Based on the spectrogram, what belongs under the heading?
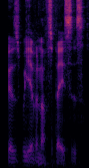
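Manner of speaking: normal talking voice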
